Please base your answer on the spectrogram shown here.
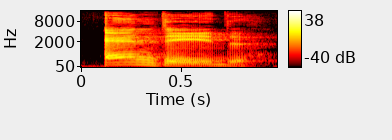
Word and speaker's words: ended: Lorsqu'il s'agit des verbes en ED, on peut avoir un de ou un te, d'accord? Ended, terminé, ok? Donc, pardon, quand on a un de ou un te, ça se prononce comme un I court.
